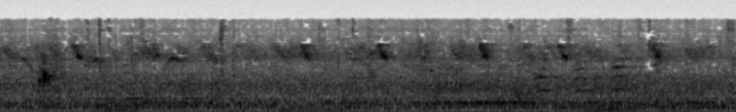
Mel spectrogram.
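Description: Birds chirping: short, high, falling chirps repeated about once a second, with one louder, lower chirp about half a second in.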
